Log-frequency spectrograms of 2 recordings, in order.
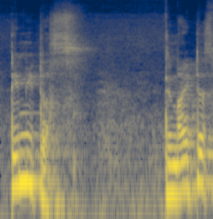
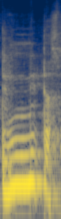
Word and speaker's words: tinnitus: कहेंगे, लक्षण कहेंगे इसको, टिनाइटस भी बहुत सारे बोलते हैं बहुत सारे लोग, और बहुत सारे लोग टिनिटस भी बोलते हैं, है ना, जो भी प्रोनाउंस आप उसको कर सकते हैं जिस तरीके से भी।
